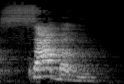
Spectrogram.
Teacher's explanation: porque a sílaba tônica está em antepenúltima posição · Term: proparoxítona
